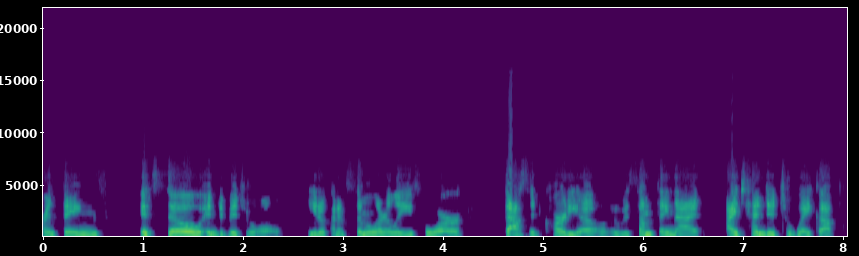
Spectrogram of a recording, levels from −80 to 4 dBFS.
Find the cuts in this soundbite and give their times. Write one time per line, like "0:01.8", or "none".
0:02.5
0:06.7

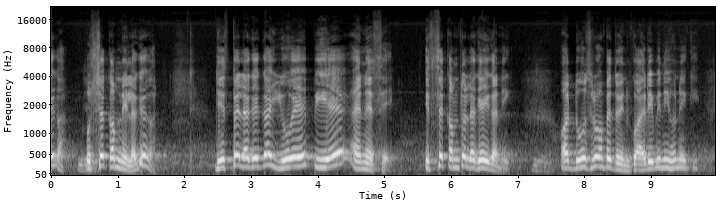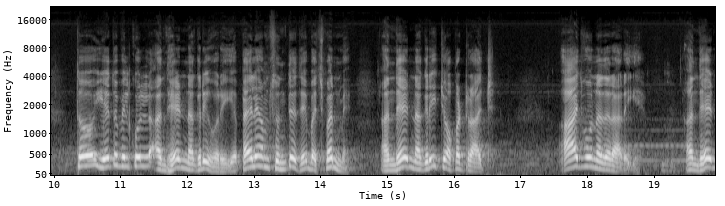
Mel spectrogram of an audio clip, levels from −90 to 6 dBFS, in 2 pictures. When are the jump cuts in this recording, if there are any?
none

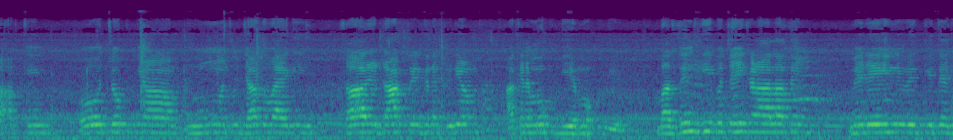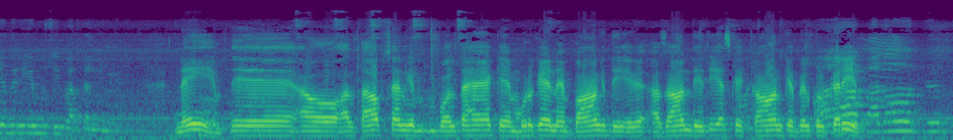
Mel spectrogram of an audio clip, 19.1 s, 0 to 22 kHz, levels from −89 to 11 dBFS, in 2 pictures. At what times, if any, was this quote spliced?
none

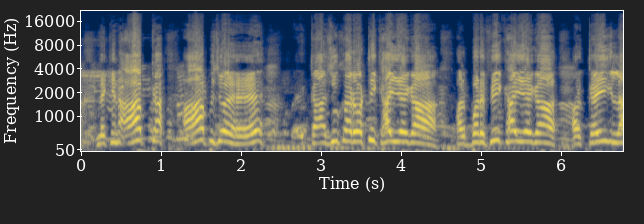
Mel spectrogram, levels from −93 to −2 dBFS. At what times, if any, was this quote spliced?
none

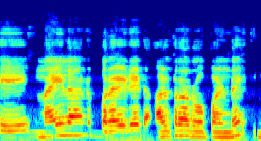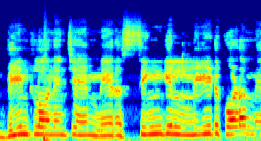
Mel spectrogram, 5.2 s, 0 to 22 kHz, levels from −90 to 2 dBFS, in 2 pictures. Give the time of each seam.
0:02.5

